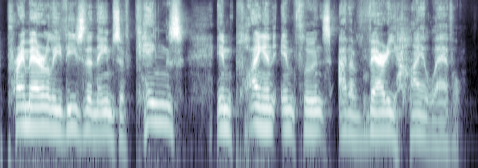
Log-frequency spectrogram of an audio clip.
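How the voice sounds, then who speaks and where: A man's voice: mid-range voice, normal speed, fairly bright tone. A man with a Scottish accent, presenting a scripted history video in a careful, explanatory way. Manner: careful, explanatory, with occasional filler "uh". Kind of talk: scripted educational narration.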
